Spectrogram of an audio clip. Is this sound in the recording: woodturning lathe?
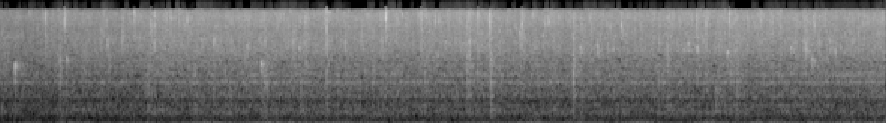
no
